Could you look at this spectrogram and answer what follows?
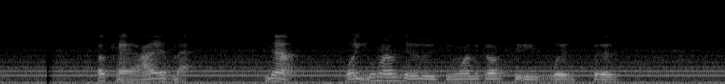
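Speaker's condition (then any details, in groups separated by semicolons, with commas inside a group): Cerebral palsy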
